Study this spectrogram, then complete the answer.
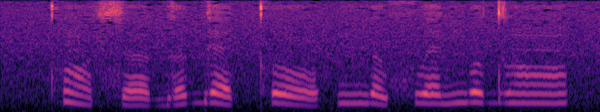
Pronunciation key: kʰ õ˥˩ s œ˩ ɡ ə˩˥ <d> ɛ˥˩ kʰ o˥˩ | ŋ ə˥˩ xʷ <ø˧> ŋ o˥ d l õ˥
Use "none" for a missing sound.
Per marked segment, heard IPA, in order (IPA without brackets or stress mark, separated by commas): ɡ, ɛ˧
